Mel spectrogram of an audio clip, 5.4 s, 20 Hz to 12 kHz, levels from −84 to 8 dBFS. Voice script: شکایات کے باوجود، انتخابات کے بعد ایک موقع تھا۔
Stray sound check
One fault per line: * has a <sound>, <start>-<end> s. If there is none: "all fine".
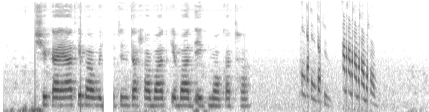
* has a dropout, 1.3-1.4 s
* has a chirp, 3.7-4.8 s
